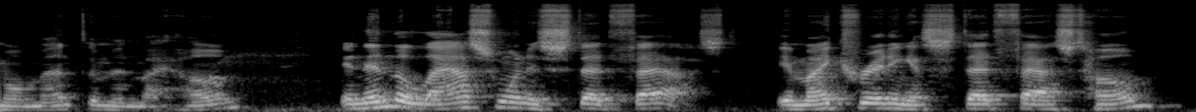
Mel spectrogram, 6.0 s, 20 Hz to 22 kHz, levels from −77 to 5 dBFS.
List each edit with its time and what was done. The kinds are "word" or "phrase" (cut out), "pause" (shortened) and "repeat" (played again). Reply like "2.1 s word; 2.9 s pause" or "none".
3.8 s pause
